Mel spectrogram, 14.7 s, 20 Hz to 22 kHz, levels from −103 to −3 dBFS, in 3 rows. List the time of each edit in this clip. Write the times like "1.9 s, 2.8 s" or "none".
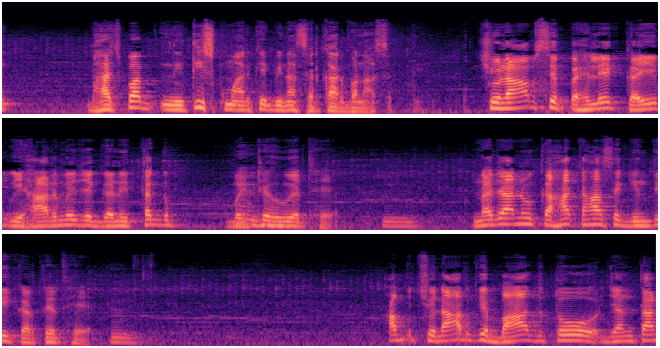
none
